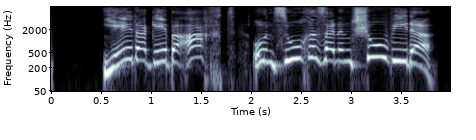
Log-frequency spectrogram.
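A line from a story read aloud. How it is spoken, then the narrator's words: Sudden call out. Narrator (German): rief er auf einmal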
